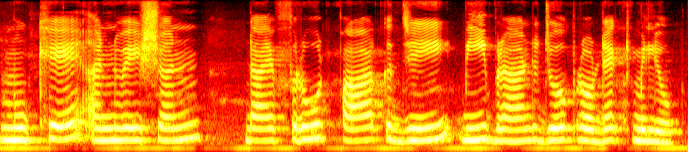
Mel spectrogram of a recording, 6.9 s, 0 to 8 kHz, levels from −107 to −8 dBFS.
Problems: none marked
